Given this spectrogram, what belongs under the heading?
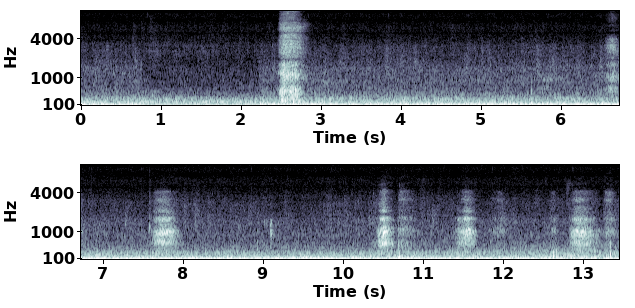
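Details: Person already tickly, recorded on phone during storm; one sharp sneeze then several softer sniffs and small sneezes over steady hiss of heavy rain; small sneezing fit.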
